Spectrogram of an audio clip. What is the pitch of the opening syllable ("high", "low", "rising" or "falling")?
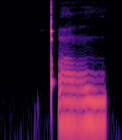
high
